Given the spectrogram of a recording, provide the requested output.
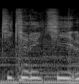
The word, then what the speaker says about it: Kikeriki: Kikiriki, le podcast, ça s'écrit K-I-K-E-R-I-K-I.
